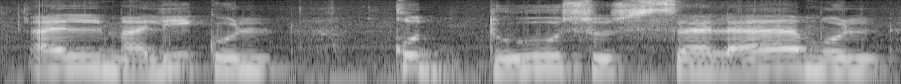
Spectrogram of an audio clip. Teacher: ये मोटा क़ाफ़ है, इसको मोटा करके अदा करना है, पुर करके पढ़ना है।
